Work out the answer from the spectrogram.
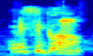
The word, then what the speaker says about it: Misigoy: The only thing I would nitpick ever with anyone is the hard G sound if they say joy instead of goy, but other than that, you're good.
